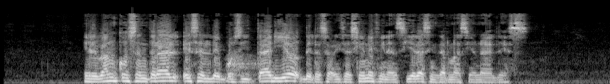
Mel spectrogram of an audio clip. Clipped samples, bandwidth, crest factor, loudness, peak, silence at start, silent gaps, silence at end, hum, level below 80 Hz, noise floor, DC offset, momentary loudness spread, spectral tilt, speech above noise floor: under 0.1%; 11.5 kHz; 10 dB; -9 LUFS; 0 dBFS; 0.85 s; none; 0.85 s; none; -38 dBFS; -44 dBFS; under 0.1%; 5 LU; -4.5 dB/octave; 35 dB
